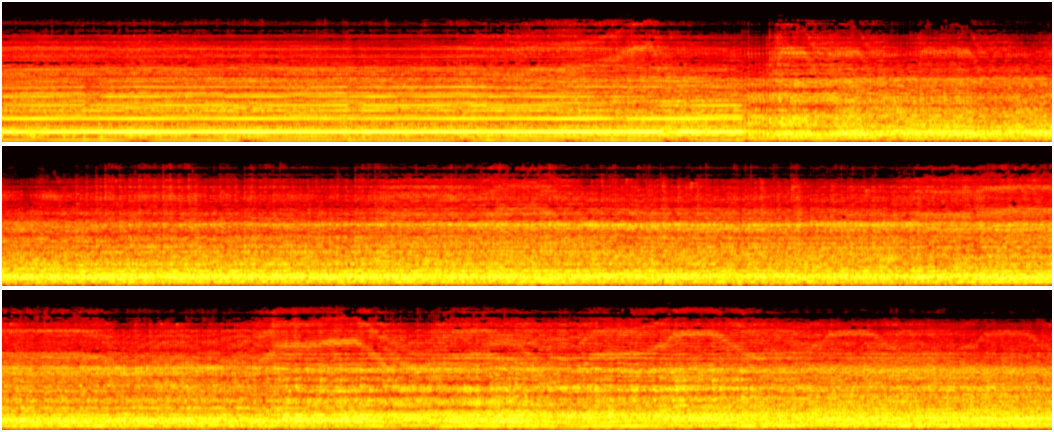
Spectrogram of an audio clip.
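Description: Live experimental electronic noise played on effects pedals through a small amplifier: a held drone of several steady tones that switches after about seven seconds to a dense, rumbling noise wash, with high sweeps rising and falling near the end.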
